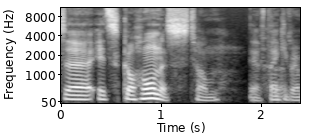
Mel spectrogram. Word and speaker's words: cojones: Sorry over the mispronunciation. It's cojones, Tom.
